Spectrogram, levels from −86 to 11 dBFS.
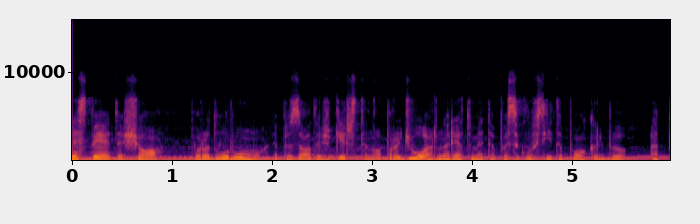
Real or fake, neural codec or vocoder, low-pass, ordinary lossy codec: fake; codec, 16 kHz, 16 kbps, FunCodec, trained on LibriTTS, 50 frames a second; 7.2 kHz; Opus, 32 kbps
